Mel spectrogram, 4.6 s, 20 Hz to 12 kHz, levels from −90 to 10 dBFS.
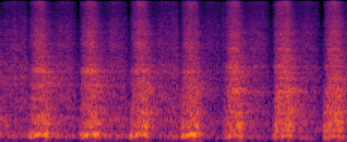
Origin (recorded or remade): recorded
